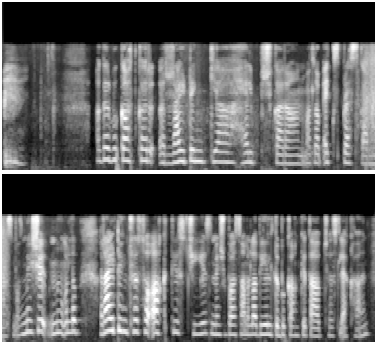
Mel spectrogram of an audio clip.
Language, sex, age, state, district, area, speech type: Kashmiri, female, 45-60, Jammu and Kashmir, Budgam, rural, spontaneous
